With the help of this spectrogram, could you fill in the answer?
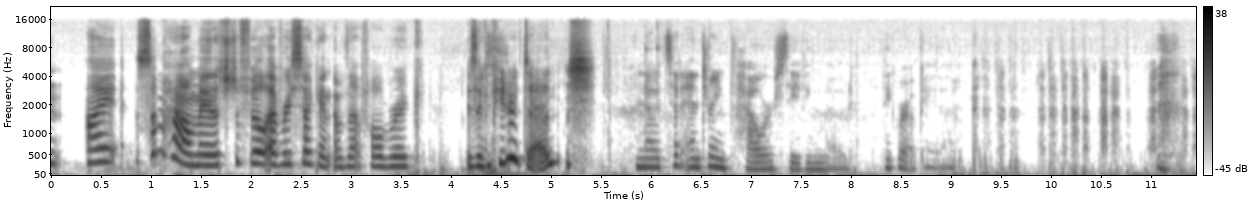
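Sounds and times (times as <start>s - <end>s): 
speech: 0.0s - 9.7s, 11.0s - 11.4s
person panting rapidly mimicking a dog: 9.3s - 11.4s.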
